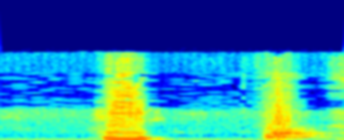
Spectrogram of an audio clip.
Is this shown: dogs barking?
yes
